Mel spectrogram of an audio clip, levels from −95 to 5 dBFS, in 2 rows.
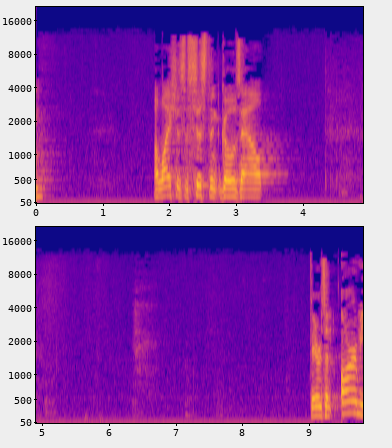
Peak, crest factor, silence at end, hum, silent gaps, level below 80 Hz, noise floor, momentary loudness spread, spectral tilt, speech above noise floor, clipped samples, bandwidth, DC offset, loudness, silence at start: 0 dBFS; 22 dB; 0 s; none; none; -54 dBFS; -53 dBFS; 9 LU; -3 dB/octave; 36 dB; under 0.1%; 13 kHz; under 0.1%; -18 LUFS; 0 s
